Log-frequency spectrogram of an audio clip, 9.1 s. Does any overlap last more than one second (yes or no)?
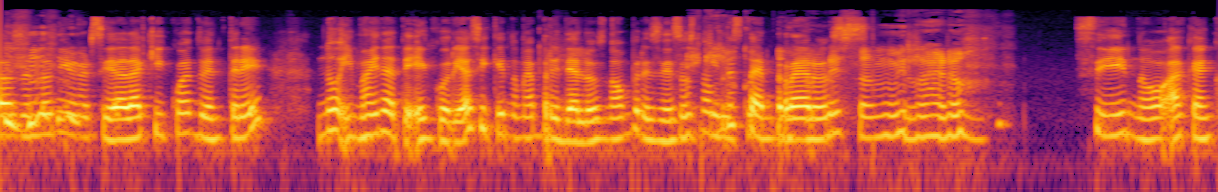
yes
